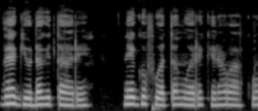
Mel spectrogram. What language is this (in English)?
Kikuyu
